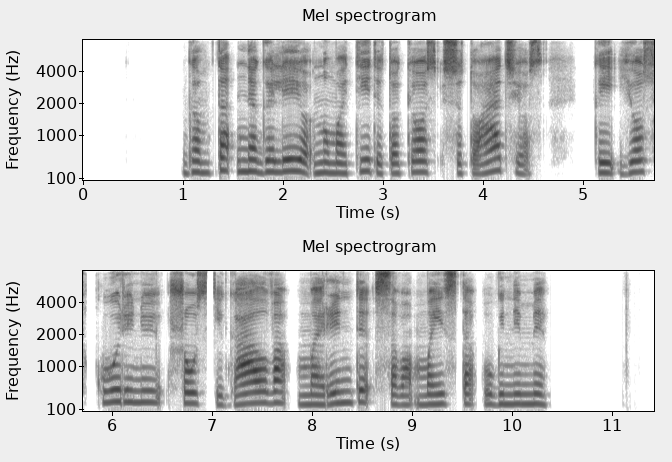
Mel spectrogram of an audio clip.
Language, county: Lithuanian, Kaunas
